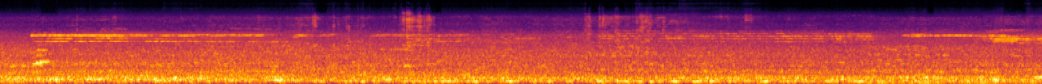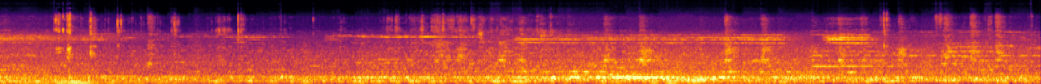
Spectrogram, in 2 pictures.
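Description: Small plastic toy helicopters and planes being pushed and rolled on a concrete floor: a steady rumble of the little wheels on the concrete, with repeated high-pitched whines from the toys' wheels and gears that come and go in stretches of a second or two, and scattered clicks of handling.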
